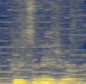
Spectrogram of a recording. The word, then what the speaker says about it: Poutinator: Poutinator. Okay. This- I'm my native language is French, so pronounce the French one.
